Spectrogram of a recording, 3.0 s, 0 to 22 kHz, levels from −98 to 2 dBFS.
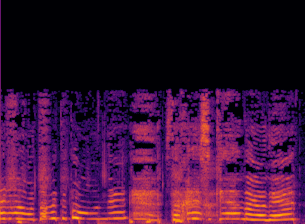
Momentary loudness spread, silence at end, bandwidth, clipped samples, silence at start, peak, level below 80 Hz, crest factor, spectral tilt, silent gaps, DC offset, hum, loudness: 7 LU; 0.05 s; 13.5 kHz; under 0.1%; 0 s; -10 dBFS; -68 dBFS; 14 dB; -1.5 dB/octave; none; under 0.1%; none; -24 LUFS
